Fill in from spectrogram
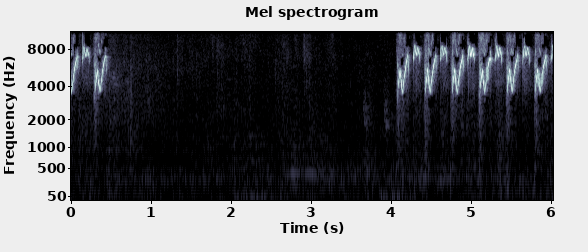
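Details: Gelatik batu, the cinereous tit, singing at length: the tail of one phrase, a three-second silence, then roughly seven brisk, upward-swinging whistled couplets repeated evenly.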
